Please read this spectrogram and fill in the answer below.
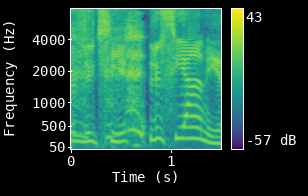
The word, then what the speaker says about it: Luciani: Clara Luciani, is that how it's pronounced? – Yeah, it's obviously an Italian name, but she pronounces it in a French way.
